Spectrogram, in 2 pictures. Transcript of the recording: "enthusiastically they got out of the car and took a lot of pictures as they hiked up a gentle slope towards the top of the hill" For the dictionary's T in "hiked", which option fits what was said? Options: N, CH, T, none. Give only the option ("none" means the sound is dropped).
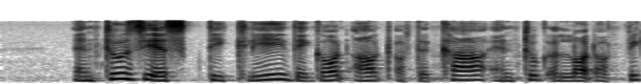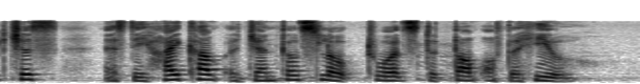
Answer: none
